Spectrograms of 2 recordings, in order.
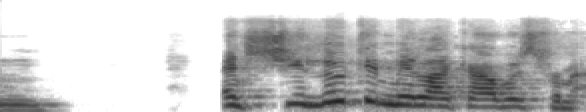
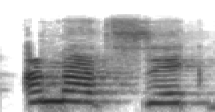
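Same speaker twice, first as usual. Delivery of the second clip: retold objection, pitched high; indignant protest; 8 semitones higher than usual. Player told she's cut from the team, retold indignant protest. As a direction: push back in a higher voice.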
